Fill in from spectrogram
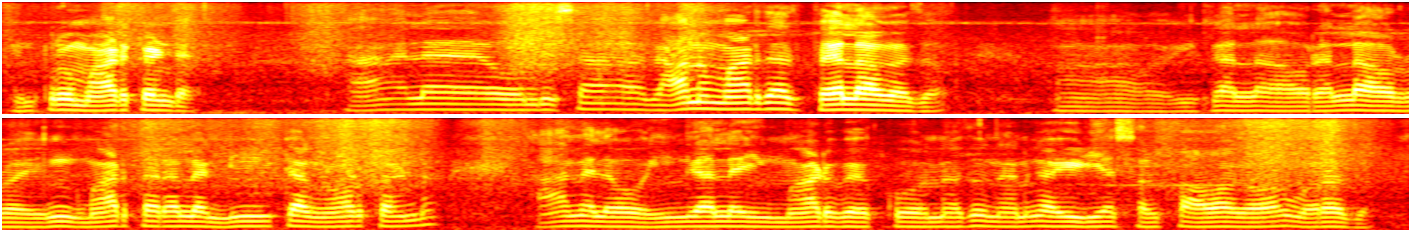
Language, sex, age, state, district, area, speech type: Kannada, male, 60+, Karnataka, Mysore, rural, spontaneous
